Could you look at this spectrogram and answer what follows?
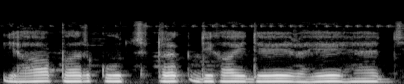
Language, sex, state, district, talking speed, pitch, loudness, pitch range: Hindi, male, Haryana, Charkhi Dadri, 135 wpm, 140 Hz, -13 LUFS, 135-140 Hz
